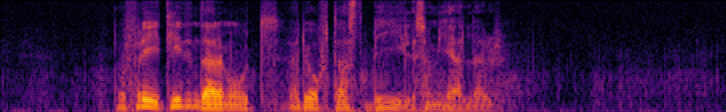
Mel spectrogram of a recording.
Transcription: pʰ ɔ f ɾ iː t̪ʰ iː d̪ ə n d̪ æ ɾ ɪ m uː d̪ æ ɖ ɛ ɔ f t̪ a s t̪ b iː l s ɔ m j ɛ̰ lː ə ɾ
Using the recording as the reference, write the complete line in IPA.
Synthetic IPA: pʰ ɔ f ɾ iː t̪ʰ iː d̪ ə n d̪ æ ɾ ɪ m uː t̪ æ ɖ ɛ ɔ f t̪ a s t̪ b iː l s ɔ m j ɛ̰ lː ə ɾ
